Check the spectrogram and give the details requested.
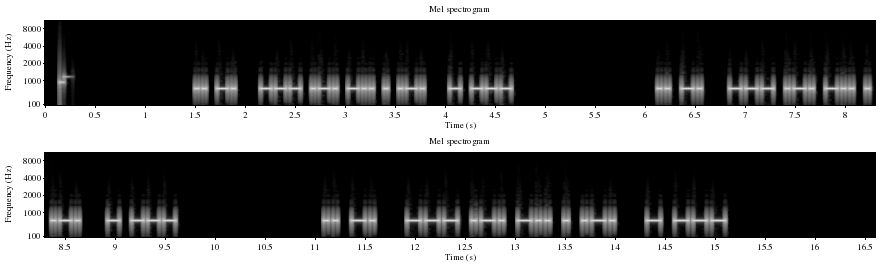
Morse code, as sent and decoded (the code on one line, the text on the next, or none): .. -. / --- .-. -.. .-. / - --- / .. -. / --- .-. -.. .-. / - --- / .. -. / --- .-. -.. .-. / - ---
IN ORDER TO IN ORDER TO IN ORDER TO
